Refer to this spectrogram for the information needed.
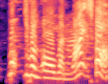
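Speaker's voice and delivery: put-on appalled Yorkshire farmer accent, at top volume. Retelling Tristan's remark in the small dining room, in a loud Yorkshire farmer accent. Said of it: "in his best farmer Yorkshire accent, on top of his voice".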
